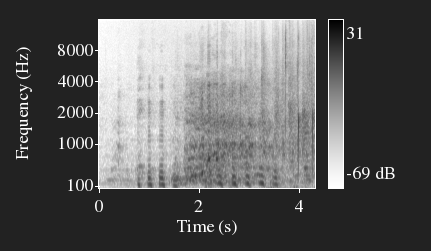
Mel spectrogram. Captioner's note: laughter; applause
